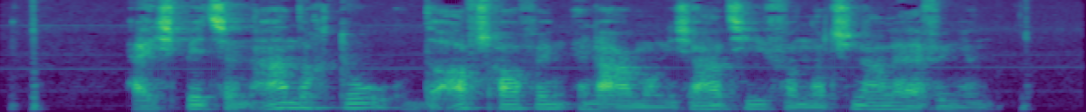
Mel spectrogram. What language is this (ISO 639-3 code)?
nld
